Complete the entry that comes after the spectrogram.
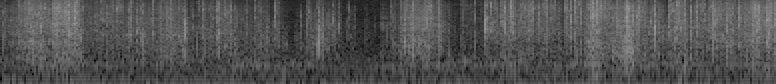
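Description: Folded sheets of thin red tissue paper wrapped around something are held and crinkled by both hands with painted fingernails. A steady stream of bright, dense crinkling and crumpling rustles on for about eight seconds, with a quieter stretch near the three-second mark before the handling swells again.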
